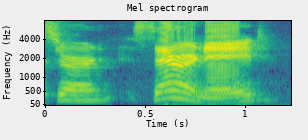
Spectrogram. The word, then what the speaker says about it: Serenade: In fact, even the person that played, Sia's character, Songbird Serenade, like Lemonade, if you want to, remember how to pronounce it, she gets very few lines in the movie.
